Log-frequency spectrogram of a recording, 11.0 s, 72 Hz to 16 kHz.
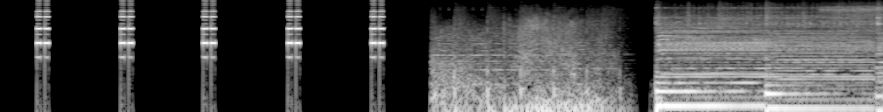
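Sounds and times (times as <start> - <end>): short high electronic beeps: 0.5 - 0.7, 1.5 - 1.7, 2.6 - 2.8, 3.6 - 3.8, 4.6 - 4.8.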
